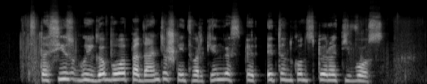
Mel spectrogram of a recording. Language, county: Lithuanian, Alytus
